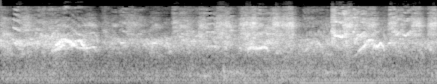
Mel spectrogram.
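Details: A family group of budgerigars chattering together: dense, continuous high warbling and chirping with a few clear upward and downward whistled notes standing out above the chorus.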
